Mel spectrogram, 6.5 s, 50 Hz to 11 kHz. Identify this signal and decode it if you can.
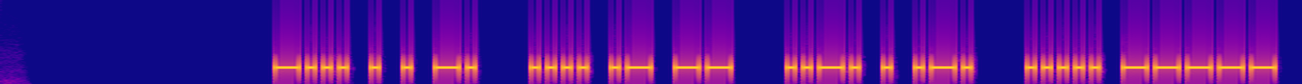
Morse code, heard as a keyed tone, about 30 wpm, 700 Hz. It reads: BEEN HAM FER 50
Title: K1USN SST QSO Practice 30wpm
